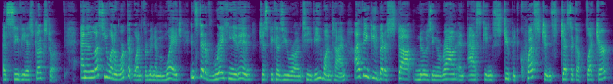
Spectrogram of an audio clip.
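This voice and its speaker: A woman's voice: medium pitch, close to an everyday voice. A woman playing a callous, cynical reality-show producer with a sardonic manner in a campy comedic audio drama. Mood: dismissive, threatening. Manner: sardonic, brisk, shady.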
